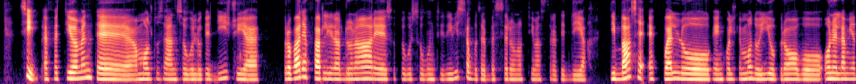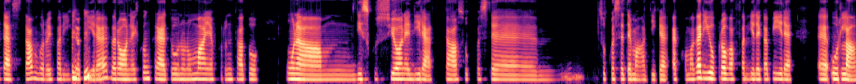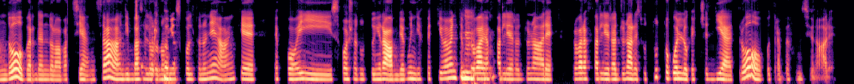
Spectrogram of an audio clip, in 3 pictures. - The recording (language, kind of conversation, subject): Italian, advice, Come posso gestire i conflitti familiari senza arrabbiarmi?
- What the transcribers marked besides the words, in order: static; other background noise; tapping; distorted speech; drawn out: "queste"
